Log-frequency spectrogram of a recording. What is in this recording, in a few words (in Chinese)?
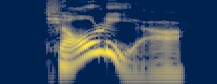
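"条理", Chinese; HSK6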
